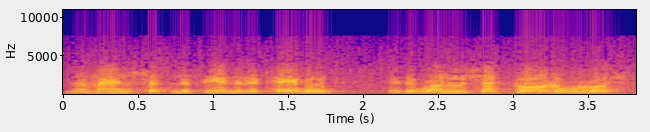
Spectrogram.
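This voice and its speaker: A man's voice: medium pitch, quick pace, lightly acted. Male actor, stubborn old laundry handyman, cautious, plain-spoken, ungrammatical, vintage radio play, lo-fi with light hiss. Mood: stubborn, fussy. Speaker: witness in court. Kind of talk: 1930s radio acting. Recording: muffled old radio recording, faint noise.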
